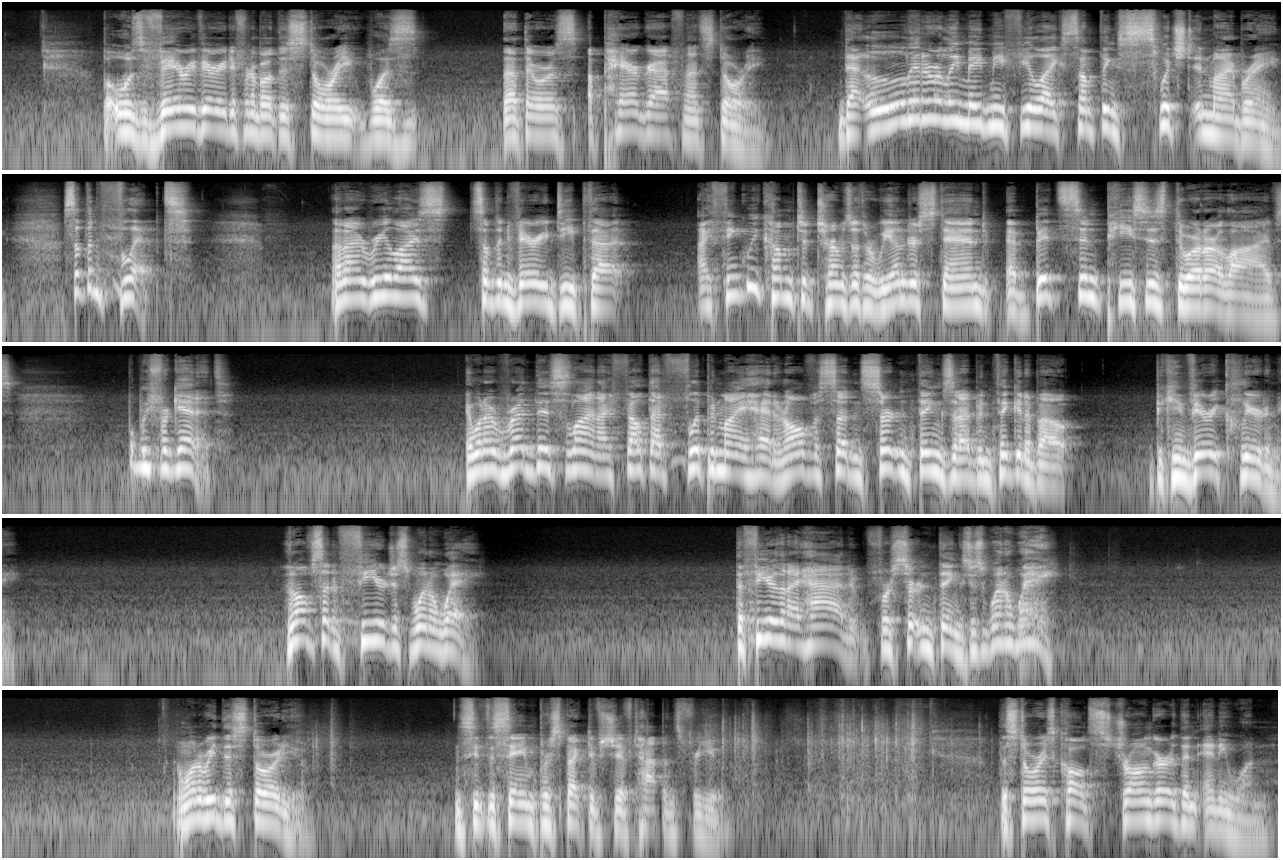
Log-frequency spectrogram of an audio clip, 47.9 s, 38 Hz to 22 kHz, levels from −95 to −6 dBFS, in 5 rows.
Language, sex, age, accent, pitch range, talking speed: English, male, 30-49, American, 125-185 Hz, 170 wpm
